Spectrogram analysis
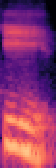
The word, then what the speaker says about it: aoi: way of teaching people how to pronounce aoi aoi is always pronounced e so ether everyone please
